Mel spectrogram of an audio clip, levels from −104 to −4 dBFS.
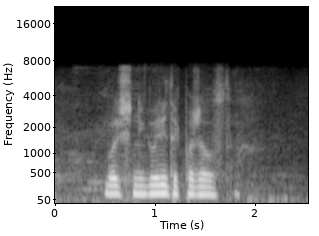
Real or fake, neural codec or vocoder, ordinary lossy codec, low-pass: real; none; Opus, 32 kbps; 7.2 kHz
